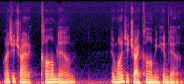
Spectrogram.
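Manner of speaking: God answering the father's prayer, softly; God's gentle voice. Retold or imitated. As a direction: speak quietly like a kind guide. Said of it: "he goes".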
